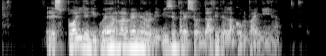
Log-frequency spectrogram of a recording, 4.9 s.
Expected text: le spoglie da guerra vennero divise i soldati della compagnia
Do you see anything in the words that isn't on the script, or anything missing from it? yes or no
yes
